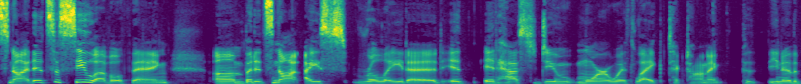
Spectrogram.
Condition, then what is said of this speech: None; typical speech.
